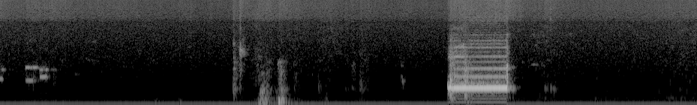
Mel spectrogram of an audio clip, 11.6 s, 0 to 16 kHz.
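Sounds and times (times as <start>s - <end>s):
steady mid-pitched telephone dialing tone: 7.5s - 8.6s.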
